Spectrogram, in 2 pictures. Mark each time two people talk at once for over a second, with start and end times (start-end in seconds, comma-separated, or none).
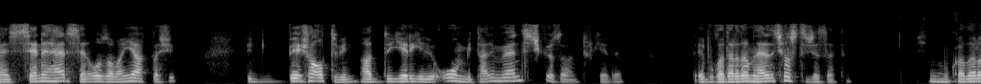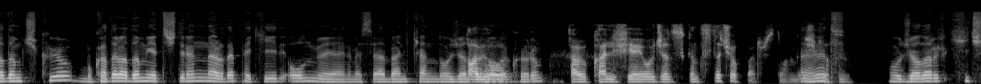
none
